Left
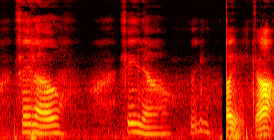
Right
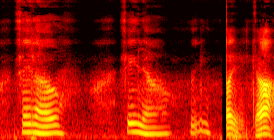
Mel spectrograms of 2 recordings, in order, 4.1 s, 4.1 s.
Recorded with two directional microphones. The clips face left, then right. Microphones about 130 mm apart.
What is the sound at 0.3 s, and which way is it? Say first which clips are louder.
Speech: right 5 dB; 10° right (ahead or behind).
